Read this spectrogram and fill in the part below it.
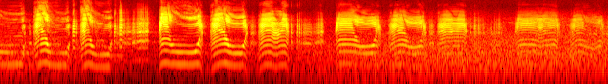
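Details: Cory's Shearwater, a seabird common in the Atlantic, calls in a series of harsh, wailing, cat-like notes, each bending up and down, repeated in rhythmic bursts with several birds overlapping.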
